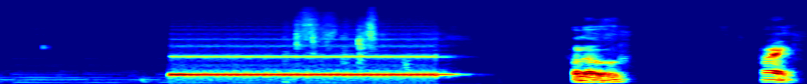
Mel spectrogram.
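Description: A steady electronic telephone tone, one held note lasting about two seconds before it cuts off, on a mobile phone call. Short bits of a voice follow near the end.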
